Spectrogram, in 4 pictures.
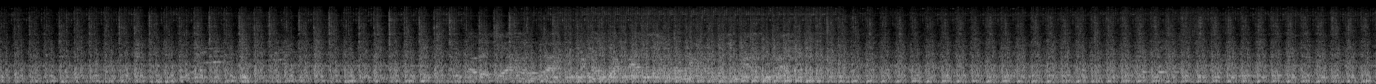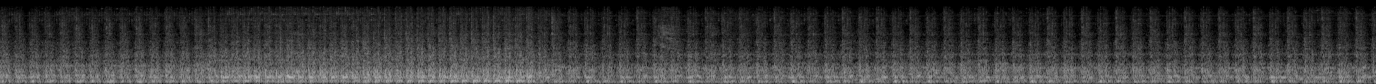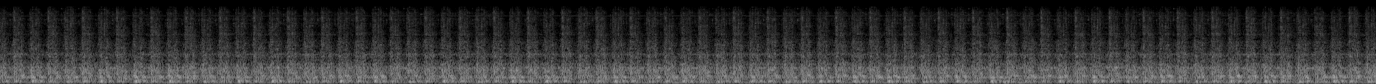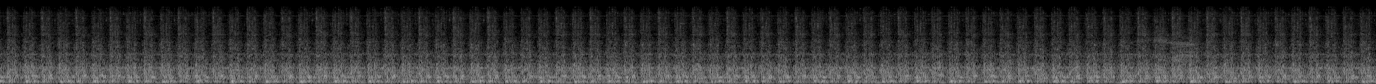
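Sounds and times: embroidery machine clattering: 1.4s - 9.0s.

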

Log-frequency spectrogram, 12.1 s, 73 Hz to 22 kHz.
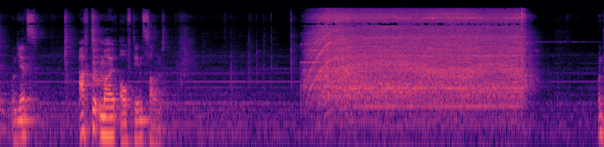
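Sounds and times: saw motor whining: 6.0s - 10.8s.

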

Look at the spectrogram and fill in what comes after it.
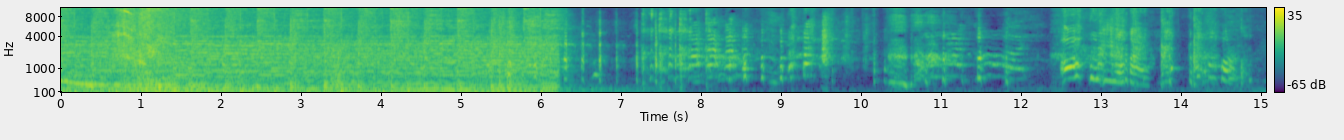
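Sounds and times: background music: 0.0s - 6.2s
children laughing and giggling: 6.1s - 15.0s.

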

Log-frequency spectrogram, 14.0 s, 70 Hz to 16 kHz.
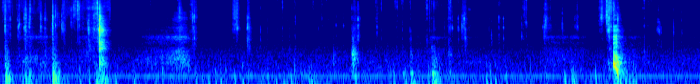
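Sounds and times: paper handling: 0.0s - 2.2s.

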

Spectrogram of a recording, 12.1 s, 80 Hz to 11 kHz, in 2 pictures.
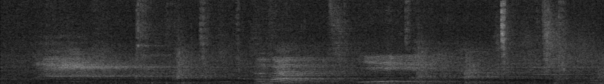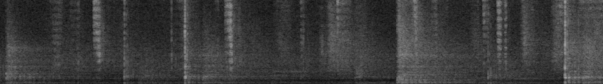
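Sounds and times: tennis ball hit with rackets: 6.0s - 8.6s, 9.4s - 12.0s
ball bouncing on court: 7.2s - 8.4s, 10.0s - 12.0s.

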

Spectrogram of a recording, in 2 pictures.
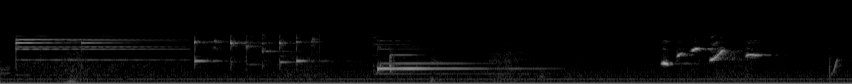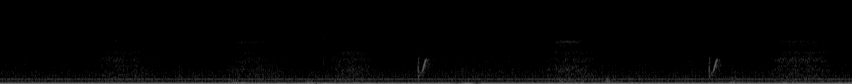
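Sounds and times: rising whistle-like chirps: 6.6s - 7.8s.

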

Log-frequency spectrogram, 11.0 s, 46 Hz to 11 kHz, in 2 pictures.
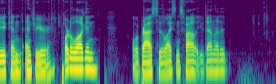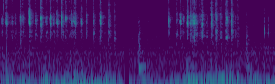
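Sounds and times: faint computer keyboard typing: 5.0s - 11.0s.

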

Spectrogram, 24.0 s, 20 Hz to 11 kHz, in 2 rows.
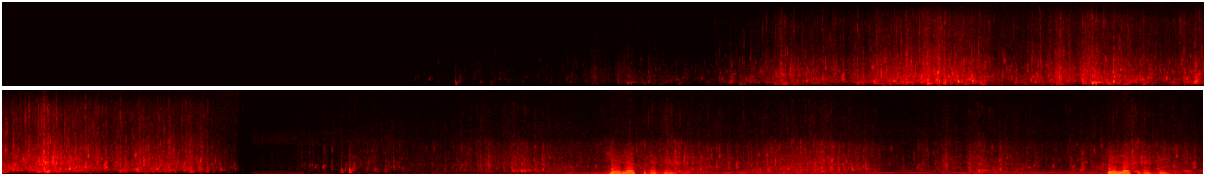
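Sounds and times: river water lapping and splashing: 3.7s - 24.0s
steady low hum: 14.5s - 24.0s.

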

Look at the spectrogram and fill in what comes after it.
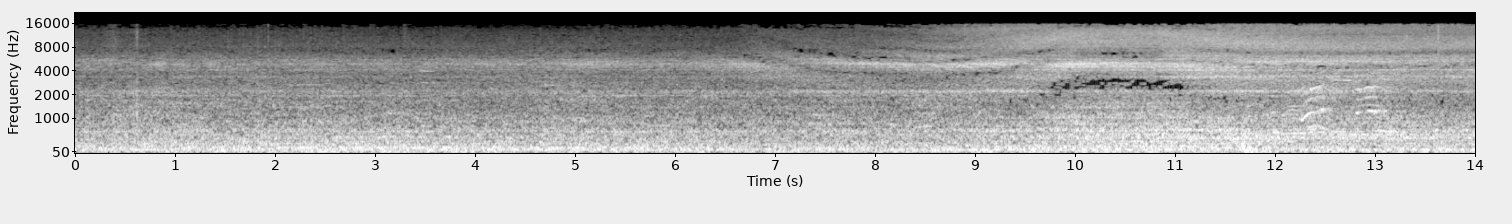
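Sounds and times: high hiss: 0.0s - 14.0s
steady rushing noise: 0.0s - 14.0s.

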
